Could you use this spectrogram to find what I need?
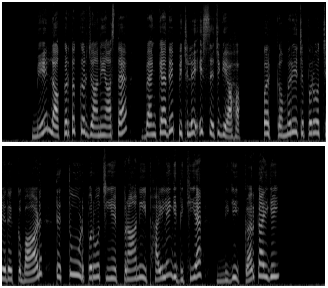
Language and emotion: Dogri, disgusted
